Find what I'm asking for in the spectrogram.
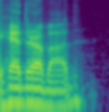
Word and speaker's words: Hyderabad: Well, so it's named after Hyder. And so that would be, in that sense, it would be Hyderabad.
